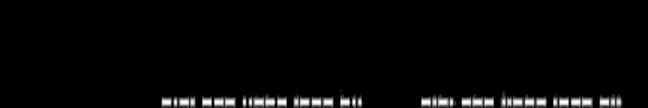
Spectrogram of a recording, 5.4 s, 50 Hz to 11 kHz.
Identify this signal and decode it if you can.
Morse code, heard as a keyed tone, about 51 wpm, 700 Hz. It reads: CO2JD CO2JD
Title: DXCC-100 Call Signs - 5 Characters - Repeated 3x - 50wpm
